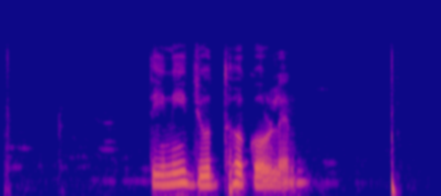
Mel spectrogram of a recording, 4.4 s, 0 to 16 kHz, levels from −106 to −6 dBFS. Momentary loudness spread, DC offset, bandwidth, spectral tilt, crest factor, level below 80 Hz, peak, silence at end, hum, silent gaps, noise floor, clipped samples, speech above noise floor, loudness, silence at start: 14 LU; under 0.1%; 7.4 kHz; -8 dB/octave; 20 dB; -72 dBFS; -30 dBFS; 0.45 s; none; none; under -90 dBFS; under 0.1%; over 43 dB; -48 LUFS; 1.5 s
